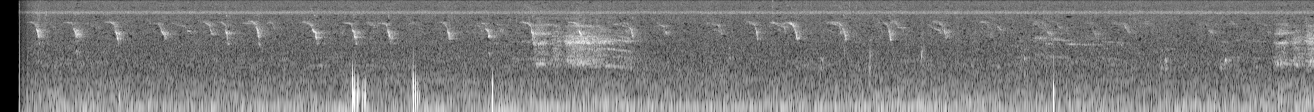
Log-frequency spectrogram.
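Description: Birds chirping: a steady run of short, high, falling chirps, two or three a second, with a louder, rougher call twice. A few faint knocks and a low hum sit underneath.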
